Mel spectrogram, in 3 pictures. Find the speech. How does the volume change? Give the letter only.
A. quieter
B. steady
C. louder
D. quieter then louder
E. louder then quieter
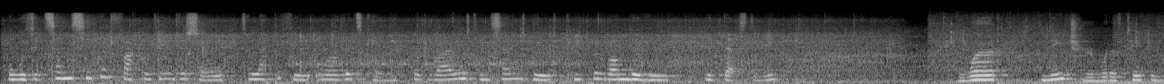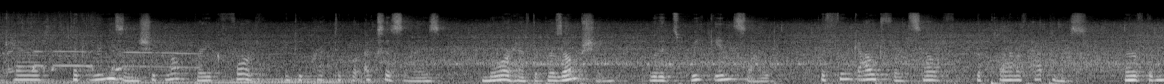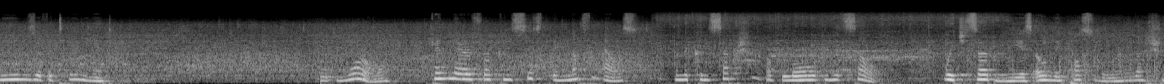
B.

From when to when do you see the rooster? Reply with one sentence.
The rooster can be heard from 11.7 to 13.7 s and from 30.6 to 32.6 s.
